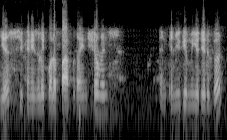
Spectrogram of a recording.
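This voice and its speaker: Brisk sharp-voiced phone salesman. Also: mid-range voice. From Florida. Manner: brisk, businesslike. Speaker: insurance salesman. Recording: tinny phone line.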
